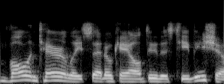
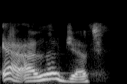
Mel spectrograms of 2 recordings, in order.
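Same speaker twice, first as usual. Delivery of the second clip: imitated female voice. Retelling a dating show conversation, imitating a woman from the show. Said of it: "You don't have to do the voice".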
